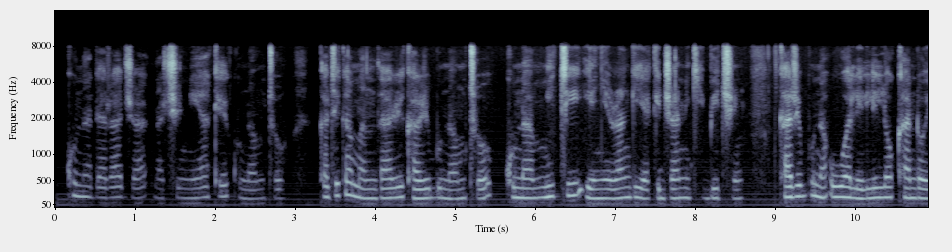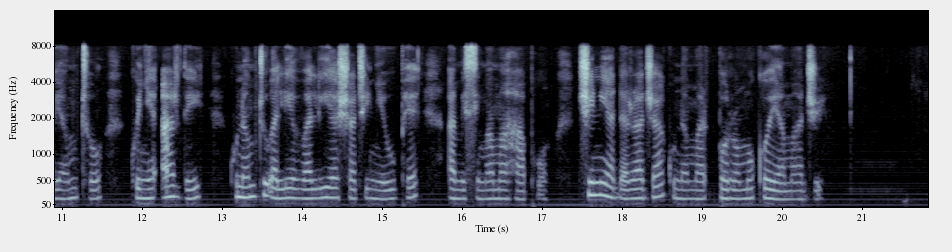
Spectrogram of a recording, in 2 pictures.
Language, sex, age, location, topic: Swahili, female, 18-24, Nairobi, government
